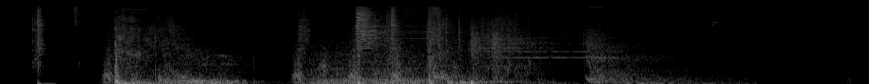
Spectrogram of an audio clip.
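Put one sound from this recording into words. A video game beam weapon blasts with a loud whooshing roar.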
